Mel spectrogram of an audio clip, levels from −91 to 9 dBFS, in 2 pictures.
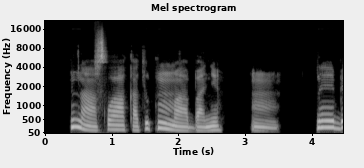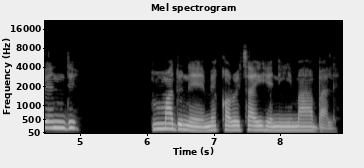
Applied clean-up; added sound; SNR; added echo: neural mask model DeepFilterNet 3.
